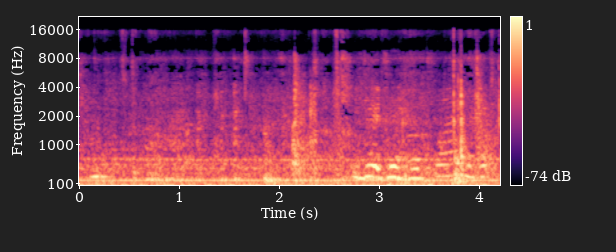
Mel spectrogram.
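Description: Quiet room with a steady low hum and faint, low murmured voices in the background from about halfway through.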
